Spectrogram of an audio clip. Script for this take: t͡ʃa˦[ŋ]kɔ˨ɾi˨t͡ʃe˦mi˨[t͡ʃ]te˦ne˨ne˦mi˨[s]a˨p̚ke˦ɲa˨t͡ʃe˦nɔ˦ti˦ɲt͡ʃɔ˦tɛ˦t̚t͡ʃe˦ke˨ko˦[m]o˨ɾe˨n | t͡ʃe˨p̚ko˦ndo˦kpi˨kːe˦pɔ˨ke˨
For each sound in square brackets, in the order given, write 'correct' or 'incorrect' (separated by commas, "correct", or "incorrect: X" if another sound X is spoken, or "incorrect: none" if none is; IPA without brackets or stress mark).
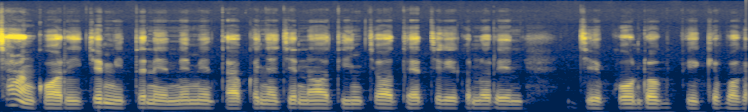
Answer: correct, incorrect: none, incorrect: t, incorrect: n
